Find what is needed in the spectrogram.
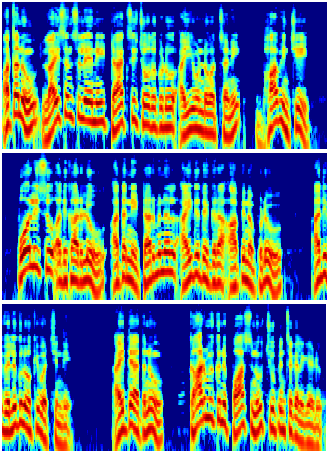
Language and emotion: Telugu, neutral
